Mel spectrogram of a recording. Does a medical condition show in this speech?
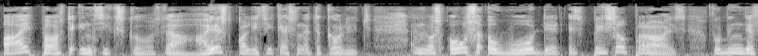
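Yes: Down syndrome; trisomy 21, present from birth in Bloemfontein, no speech therapy or physiotherapy in infancy, stimulated by mother; adult, about 35 years since birth.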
